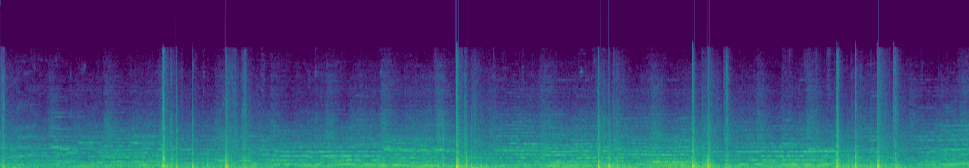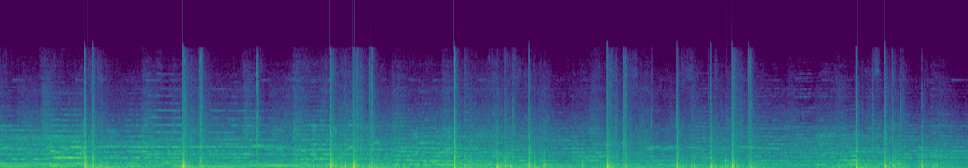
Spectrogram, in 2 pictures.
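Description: Aerial fireworks shells bursting in repeated sharp bangs, irregularly spaced throughout, over the show's music, which plays continuously.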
